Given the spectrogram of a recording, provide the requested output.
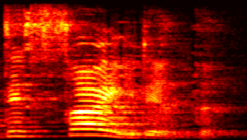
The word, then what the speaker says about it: decided: have three different sounds the first one I decided can you hear the sound of the Ed D decided and next one I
